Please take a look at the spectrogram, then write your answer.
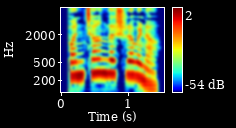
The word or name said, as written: ಪಂಚಾಂಗಶ್ರವಣ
